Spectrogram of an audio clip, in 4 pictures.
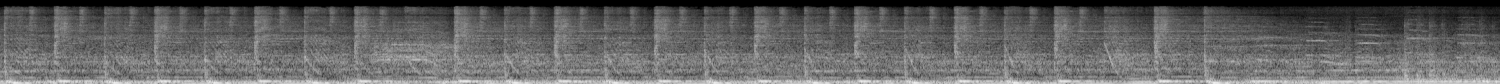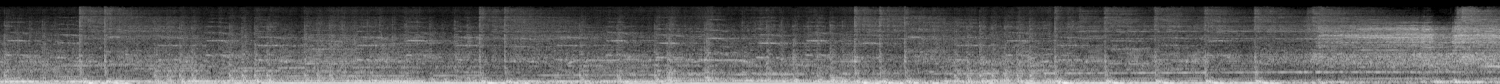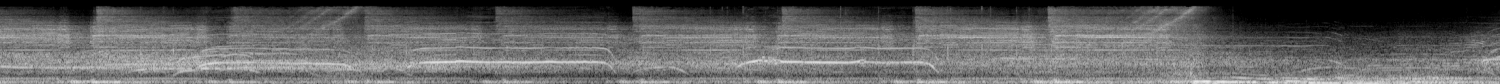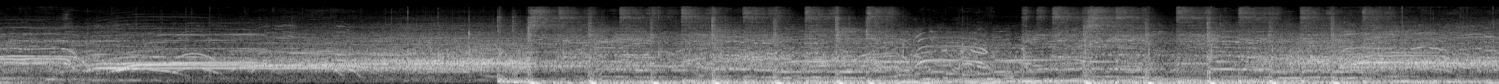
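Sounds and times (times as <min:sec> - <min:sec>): fans whooping and screaming: 0:00.0 - 0:59.9
loud live concert music: 0:00.0 - 0:59.9.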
